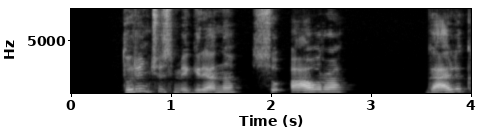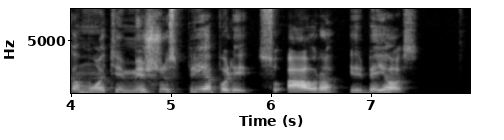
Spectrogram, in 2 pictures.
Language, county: Lithuanian, Kaunas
